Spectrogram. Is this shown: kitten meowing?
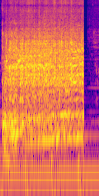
no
